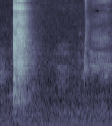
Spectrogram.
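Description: A short scrape about a quarter second in as a spoon and a baby food jar are handled, then a faint click near the end.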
